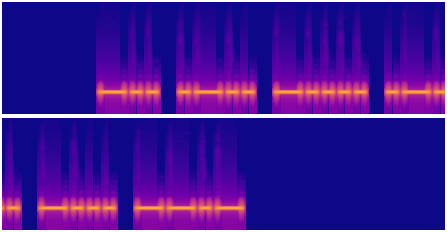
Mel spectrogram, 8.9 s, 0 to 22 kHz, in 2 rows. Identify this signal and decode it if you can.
Morse code, heard as a keyed tone, about 15 wpm, 700 Hz. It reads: DL6LBQ
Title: DXCC-100 Call Signs - 6 Characters - Repeated 3x - 15wpm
